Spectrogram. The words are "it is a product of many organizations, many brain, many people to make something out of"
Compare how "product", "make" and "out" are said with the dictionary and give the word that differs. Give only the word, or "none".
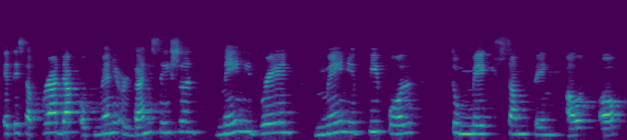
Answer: none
